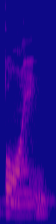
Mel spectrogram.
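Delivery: low, soft drooping boing; a deflated frog call; disappointed boing. A narrator's reading. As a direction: let the boing sink.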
